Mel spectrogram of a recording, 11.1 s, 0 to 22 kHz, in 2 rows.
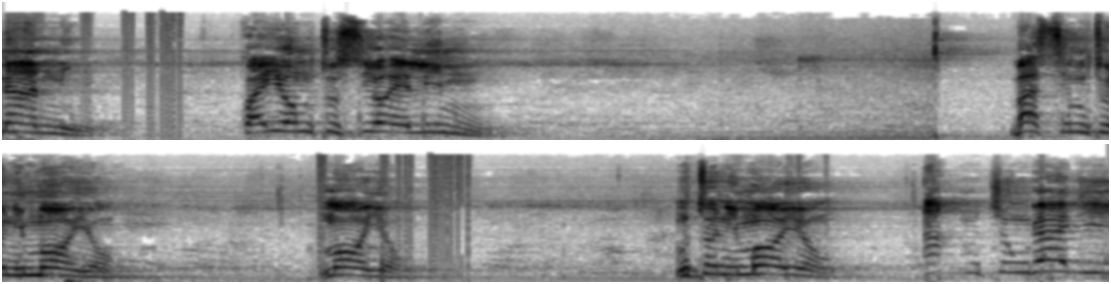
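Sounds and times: person speaking: 7.1 - 8.1.

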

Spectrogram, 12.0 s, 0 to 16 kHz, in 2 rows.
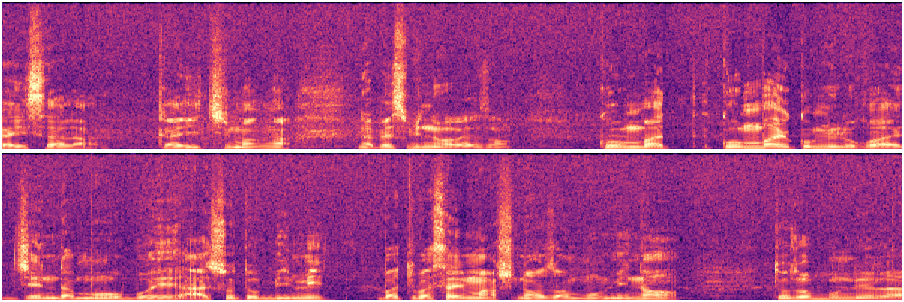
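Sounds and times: man talking into microphone: 0.0 - 12.0.

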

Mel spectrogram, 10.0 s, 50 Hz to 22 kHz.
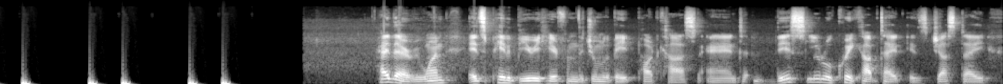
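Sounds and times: heartbeat thumps: 0.0 - 2.4.

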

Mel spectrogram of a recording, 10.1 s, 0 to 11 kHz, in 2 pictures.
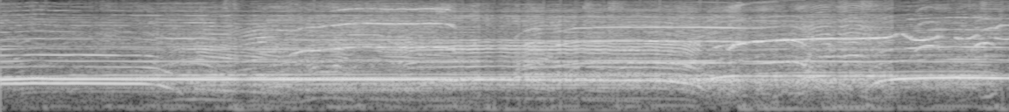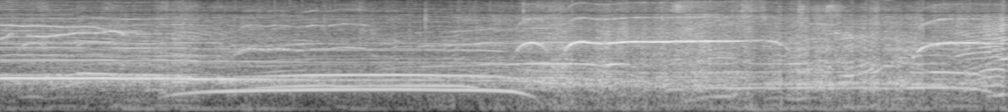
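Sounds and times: crowd cheering and whooping: 0.0 - 10.0.

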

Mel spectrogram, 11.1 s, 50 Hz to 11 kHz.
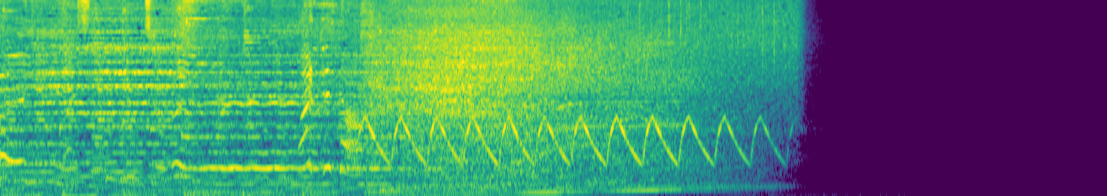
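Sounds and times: ambulance siren yelping: 3.3 - 8.1.

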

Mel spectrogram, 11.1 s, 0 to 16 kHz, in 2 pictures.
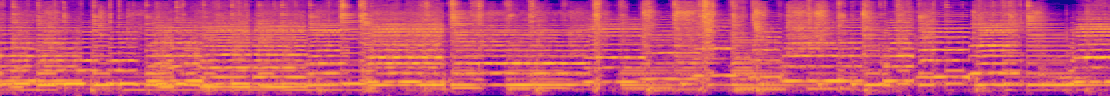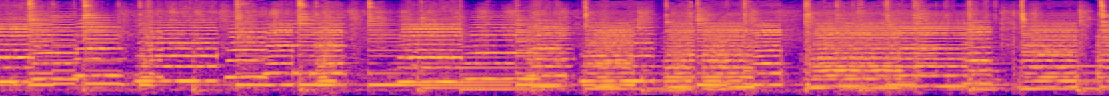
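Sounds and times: accordion melody: 0.0 - 11.0
guitar: 0.0 - 11.0
hand percussion beat: 0.0 - 11.0.

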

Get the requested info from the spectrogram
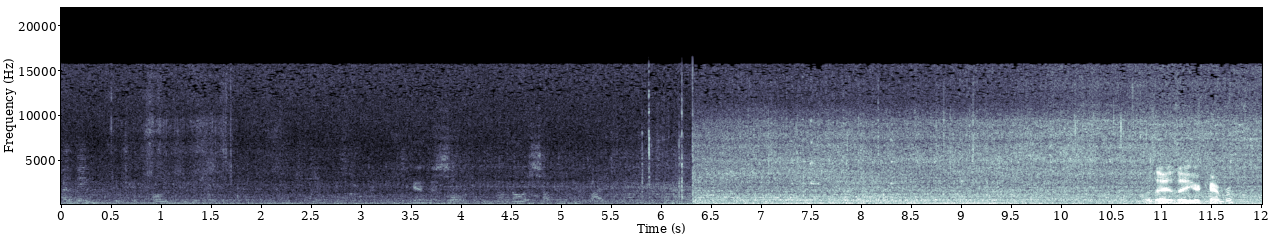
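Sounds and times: idling vehicle engine hum: 5.6 - 12.0.

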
